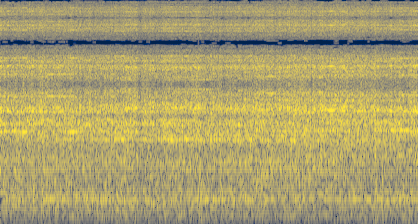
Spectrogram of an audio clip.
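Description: Loaded flatcars of a freight train rolling past close by: a steady, loud rolling rattle of steel wheels on rail, with a faint steady tone running under it.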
